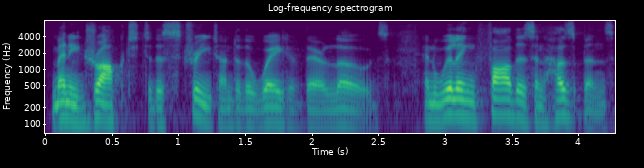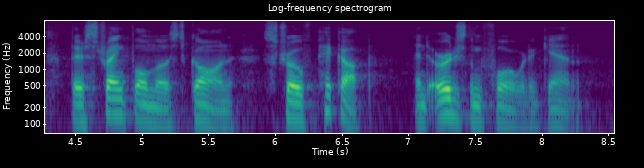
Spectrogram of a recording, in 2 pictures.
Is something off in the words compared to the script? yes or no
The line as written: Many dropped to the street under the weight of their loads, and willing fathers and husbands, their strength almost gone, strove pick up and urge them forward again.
no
